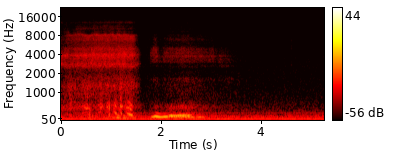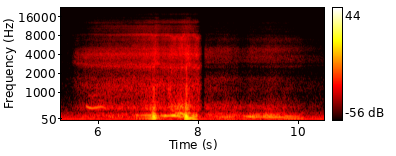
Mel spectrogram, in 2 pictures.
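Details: A big sleeping pig snoring: deep, low rumbling snores in two separate breathing bouts, each a broad noisy inhale-exhale with grunting undertones, separated by quiet pauses of a few seconds.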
